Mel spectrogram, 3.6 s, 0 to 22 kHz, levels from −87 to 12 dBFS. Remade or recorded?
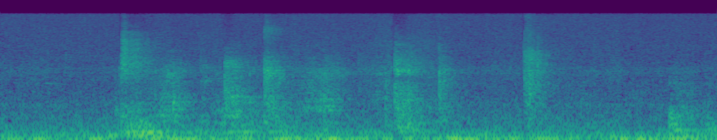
recorded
